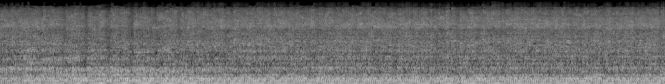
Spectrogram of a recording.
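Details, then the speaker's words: Car at idle with headers and a 3-inch straight-through MBRP exhaust; very loud, steady idle with a deep raspy rumble and even firing; loud idle from the exhaust, engine itself fine. "as you can hear the cars extremely loud - its headers 3/8 exhaust straight out the mbrp screen without"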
